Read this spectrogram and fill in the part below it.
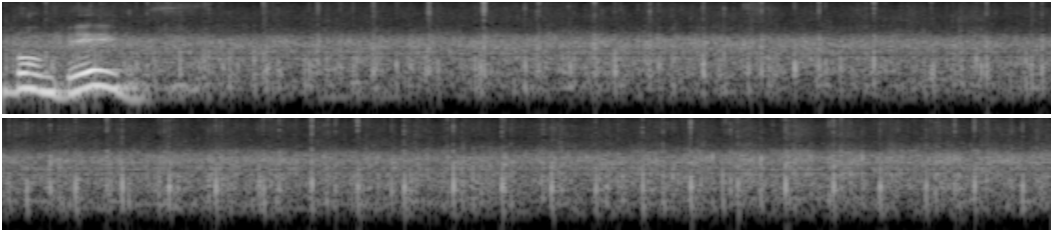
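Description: A large crowd applauds steadily in a large echoing hall.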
